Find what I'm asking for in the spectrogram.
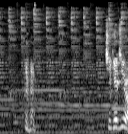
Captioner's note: chuckles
